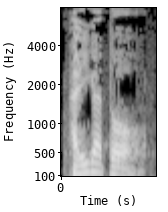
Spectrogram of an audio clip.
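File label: thanks, Japanese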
